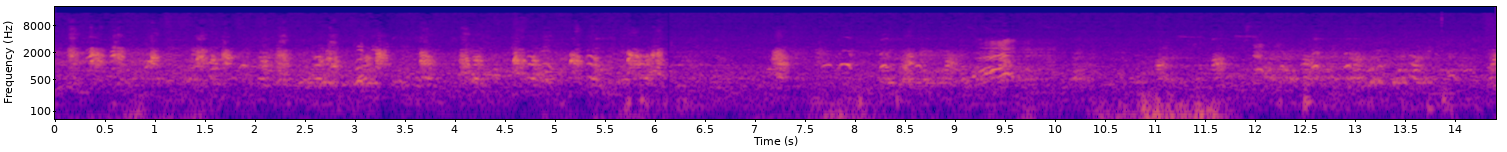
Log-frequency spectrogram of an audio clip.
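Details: Protection phase of the NIAK 2015 trial: Ivar vom Falorie barks steadily in quick, harsh bursts through most of the clip, with a brief pause near seven seconds and low rumbling noise around eleven seconds.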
